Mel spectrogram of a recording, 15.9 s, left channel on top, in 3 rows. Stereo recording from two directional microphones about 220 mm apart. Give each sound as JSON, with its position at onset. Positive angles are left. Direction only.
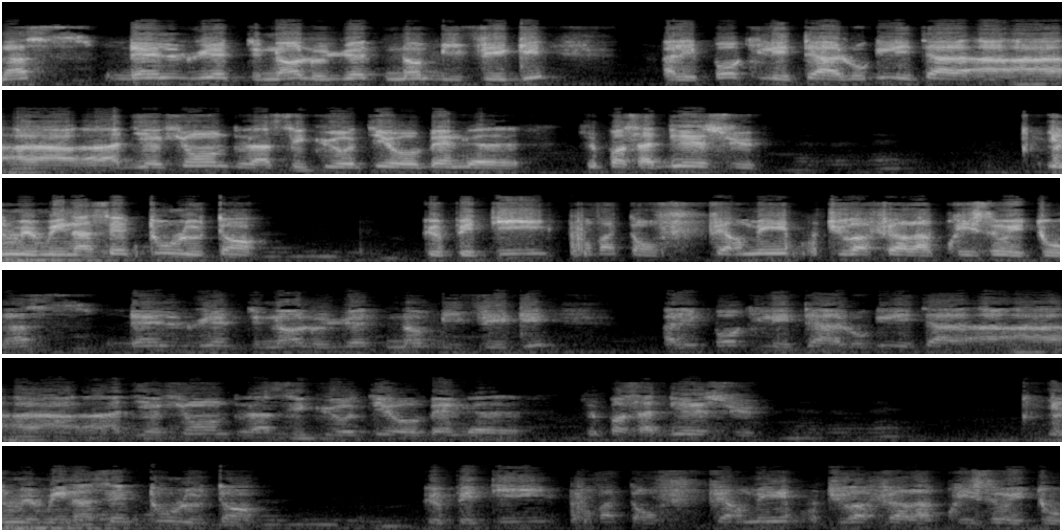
{"t": 0.0, "sound": "a man's voice", "side_deg": 40}
{"t": 10.3, "sound": "a man's voice", "side_deg": 40}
